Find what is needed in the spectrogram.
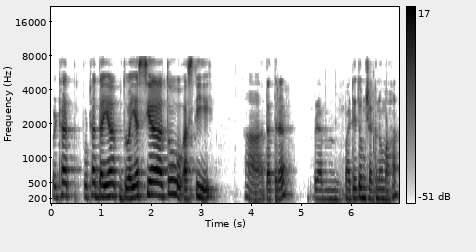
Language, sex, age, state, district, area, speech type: Sanskrit, female, 45-60, Karnataka, Bangalore Urban, urban, spontaneous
